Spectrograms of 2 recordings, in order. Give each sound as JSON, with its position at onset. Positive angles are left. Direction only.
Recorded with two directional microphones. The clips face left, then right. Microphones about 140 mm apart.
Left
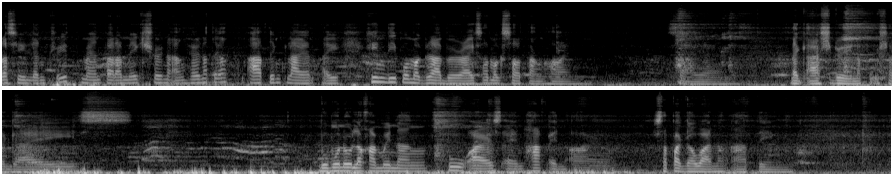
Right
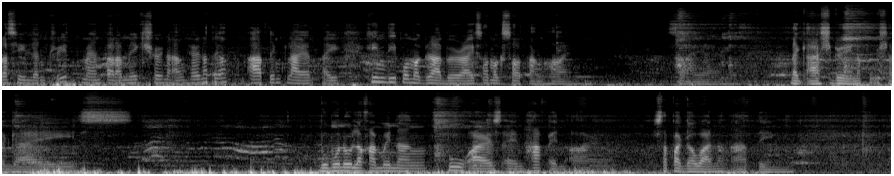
{"t": 0.0, "sound": "speech", "side_deg": 15}
{"t": 7.9, "sound": "speech", "side_deg": 20}
{"t": 12.1, "sound": "speech", "side_deg": 10}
